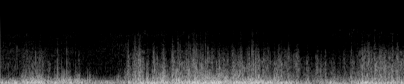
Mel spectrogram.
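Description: Wind buffeting the camera's microphone: an uneven low rumble that swells in gusts about a second and a half in and again near the end.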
